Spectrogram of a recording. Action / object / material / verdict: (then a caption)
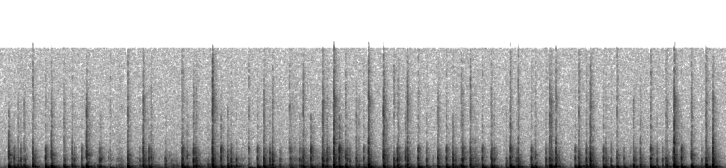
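tap / corrugated cardboard box / cardboard / none. Long painted fingernails and the fingertips of both hands tap rapidly on the top of a medium, closed corrugated cardboard shipping box with stickers on it, which is hollow and may hold packed products. The taps are short, dull and hollow, with a low-mid body and very little bright content, each dying away almost instantly in a continuous quick patter.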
